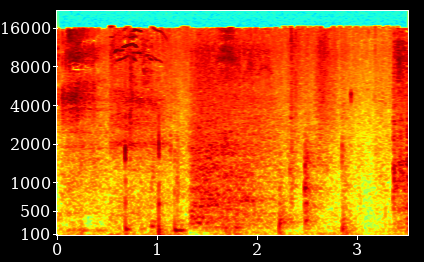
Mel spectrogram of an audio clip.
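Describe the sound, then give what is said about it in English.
A wooden drawer holding a poster-size original document between sturdy pieces of cardboard slides open with a scraping, rumbling rub, punctuated by several sharp knocks and clicks across a few seconds, moderately loud with no talking. “If I just pull this drawer open, and I'll show you what we've got.”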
